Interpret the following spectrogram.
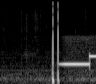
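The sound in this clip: Telephone line tone as a call is cut off: two sharp clicks, then a steady electronic tone that steps up to a higher pitch and holds, loud and alone.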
